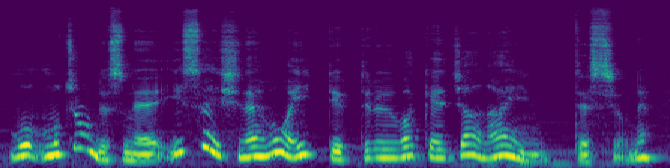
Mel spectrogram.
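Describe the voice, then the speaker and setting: A man's voice: high-pitched, sing-song, fast, darkish tone, soft background music. A middle-aged man talking casually and reflectively on his own podcast, often phrasing his thoughts tentatively. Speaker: podcast host and English coach. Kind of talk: casual solo podcast talk.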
